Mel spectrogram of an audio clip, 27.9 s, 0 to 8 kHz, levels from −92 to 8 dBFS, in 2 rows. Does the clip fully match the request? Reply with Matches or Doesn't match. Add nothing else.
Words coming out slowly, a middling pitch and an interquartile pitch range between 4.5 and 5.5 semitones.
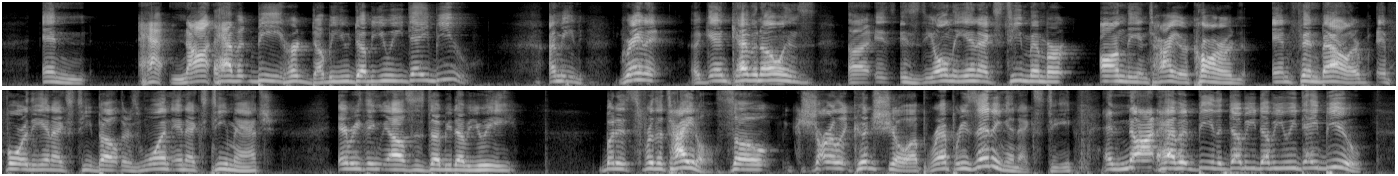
Matches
